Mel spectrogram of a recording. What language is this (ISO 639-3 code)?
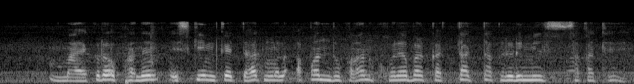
hne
